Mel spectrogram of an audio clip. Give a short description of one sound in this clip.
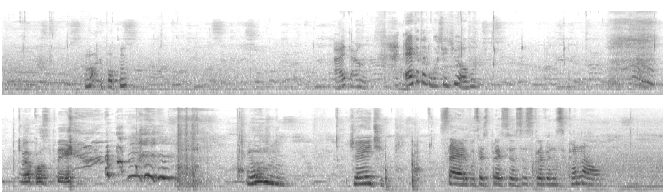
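A young girl talks and laughs close by.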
